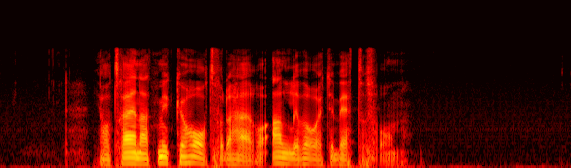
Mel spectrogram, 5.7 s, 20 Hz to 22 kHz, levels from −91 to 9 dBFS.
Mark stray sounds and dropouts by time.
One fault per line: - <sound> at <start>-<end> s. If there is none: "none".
- dropout at 3.8-3.8 s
